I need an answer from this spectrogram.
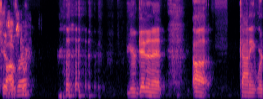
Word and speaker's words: Favre: I mean, you may not be a big fan, but you just I believe it's pronounced Favre.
